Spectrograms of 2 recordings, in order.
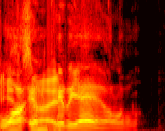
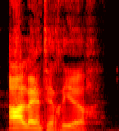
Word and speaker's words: À l'intérieur: This is the American remake of, I'll let you pronounce it in French, but the French L'intérieur. – À l'intérieur. – Yeah, that one. – I find we both said it correctly.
